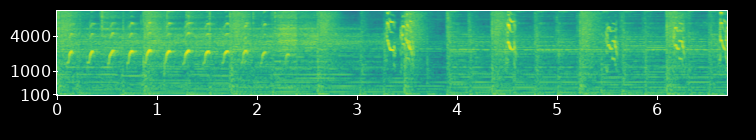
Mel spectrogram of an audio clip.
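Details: Campo Flicker song: a quick run of about ten short, sharp, evenly spaced notes in the first few seconds, over steady background music that continues to the end.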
